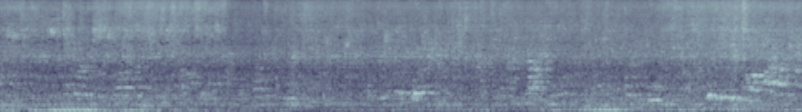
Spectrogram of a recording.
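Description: A metal spoon scrapes and clinks inside a metal pot.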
